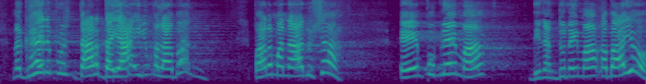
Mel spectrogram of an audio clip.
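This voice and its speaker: A preacher with a Filipino accent, giving a sermon with animated storytelling and mixing two languages. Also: high voice, in a large hall. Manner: animated storytelling, switching between Tagalog and English.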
